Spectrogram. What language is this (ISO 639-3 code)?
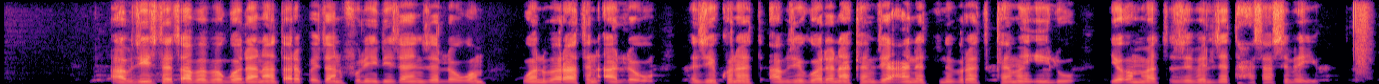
tir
